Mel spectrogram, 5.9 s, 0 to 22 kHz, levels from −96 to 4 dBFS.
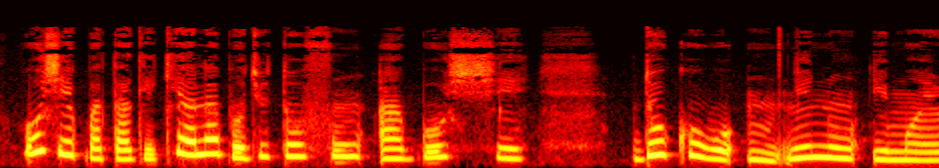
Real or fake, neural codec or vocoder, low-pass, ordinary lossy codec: real; none; 19.8 kHz; MP3, 48 kbps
